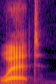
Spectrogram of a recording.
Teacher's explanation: To produce W, the teeth should not touch the lower lip because both lips move forward and become rounded, almost as if you are preparing to blow out a candle, and the sound begins by moving quickly from this rounded shape into the following vowel.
